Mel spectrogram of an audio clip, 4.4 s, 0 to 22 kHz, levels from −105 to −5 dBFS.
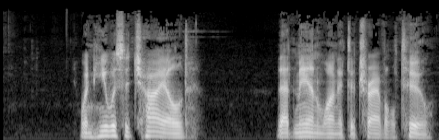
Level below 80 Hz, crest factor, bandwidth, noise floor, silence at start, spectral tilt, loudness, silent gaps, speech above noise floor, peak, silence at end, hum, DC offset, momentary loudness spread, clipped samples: -58 dBFS; 20 dB; 16 kHz; -76 dBFS; 0.8 s; -3.5 dB/octave; -20 LUFS; none; 56 dB; -2 dBFS; 0.1 s; none; under 0.1%; 9 LU; under 0.1%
